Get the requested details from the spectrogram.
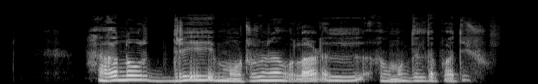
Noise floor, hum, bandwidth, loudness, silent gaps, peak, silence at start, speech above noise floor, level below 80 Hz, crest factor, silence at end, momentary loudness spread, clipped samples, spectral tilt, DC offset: -55 dBFS; none; 10 kHz; -18 LUFS; none; -2 dBFS; 0.9 s; 37 dB; -64 dBFS; 18 dB; 0.55 s; 10 LU; under 0.1%; -7.5 dB/octave; under 0.1%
